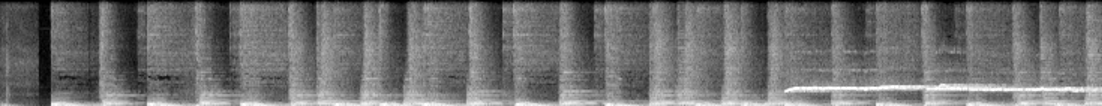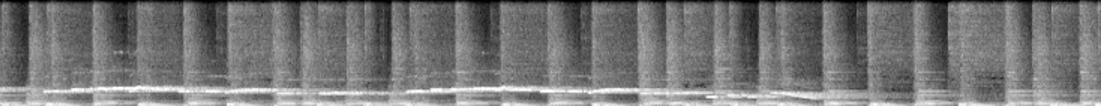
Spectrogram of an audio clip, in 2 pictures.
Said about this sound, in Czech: milí posluchači, po písničce budeme pokračovat.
